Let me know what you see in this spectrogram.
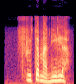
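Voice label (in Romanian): "Fruta Manila", Macanese Patuá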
